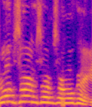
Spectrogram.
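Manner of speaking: play-acted, very high, panicked, weepy, tearful crying voice. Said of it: "And so I stopped crying".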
